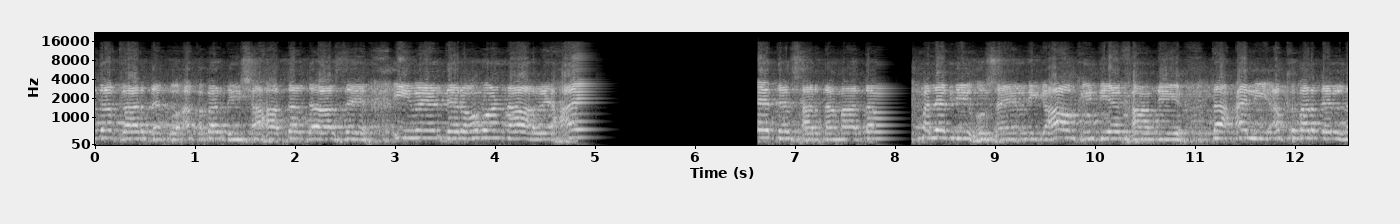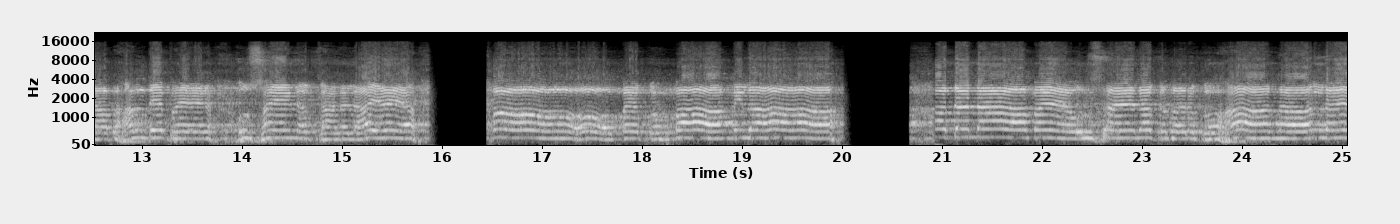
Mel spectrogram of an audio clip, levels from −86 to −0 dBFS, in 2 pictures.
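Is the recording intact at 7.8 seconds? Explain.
No. From 7.82 to 8.17 s there is a long network dropout, likely from packets that never arrived. The receiver stretches the last sound into a buzzy, fading hiss for about 0.34 s, then a brief silence of roughly 10 ms, and the audio resumes with about 0.62 s of material gone. On a spectrogram this appears as smeared, decaying horizontal bands and a thin gap, followed by an abrupt jump in content.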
